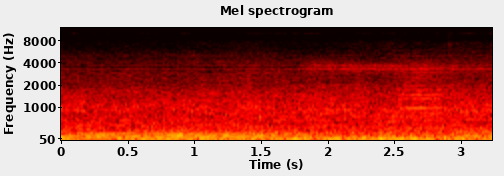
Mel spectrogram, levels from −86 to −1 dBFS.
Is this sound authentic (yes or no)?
no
